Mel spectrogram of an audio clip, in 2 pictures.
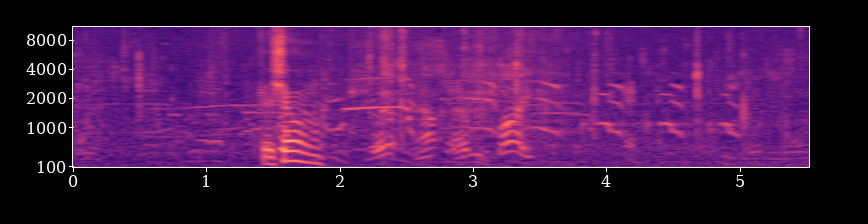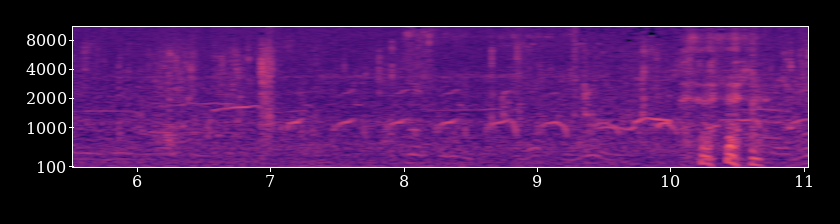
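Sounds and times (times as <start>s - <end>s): faint bird calls: 0.0s - 11.0s
river water rumbling: 0.0s - 11.0s
wind: 0.0s - 11.0s.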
